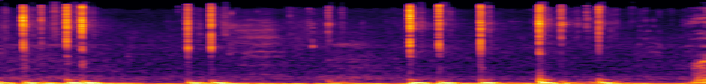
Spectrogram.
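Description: A name being typed on a computer keyboard, quick bursts of close, crisp key clicks with short pauses between groups, no voices over them.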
